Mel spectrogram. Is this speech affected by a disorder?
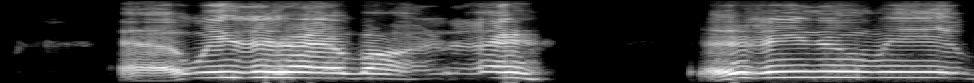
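Yes: cerebral palsy; formerly helped by Fanta with doors.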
